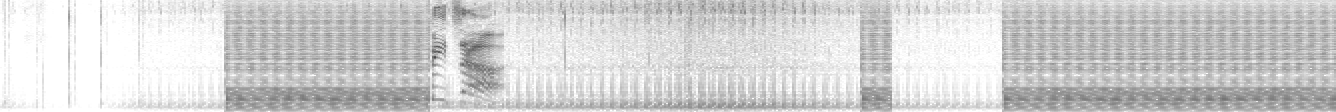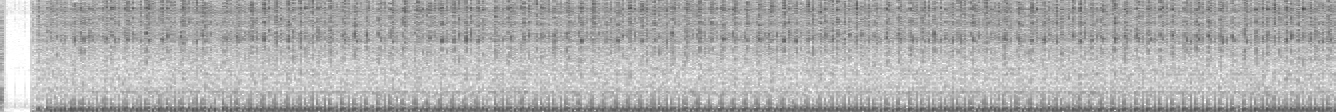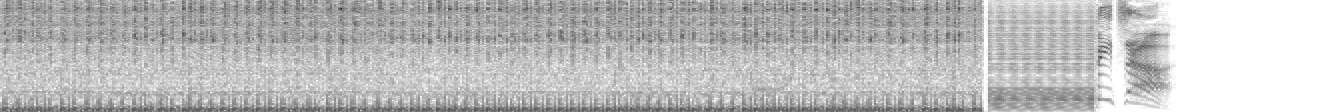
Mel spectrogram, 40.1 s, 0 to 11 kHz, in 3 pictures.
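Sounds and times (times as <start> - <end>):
distorted electronic hum: 2.3 - 4.5, 8.6 - 9.0, 10.0 - 37.7.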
